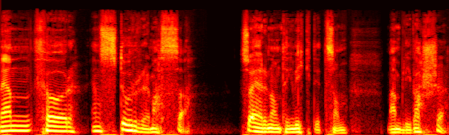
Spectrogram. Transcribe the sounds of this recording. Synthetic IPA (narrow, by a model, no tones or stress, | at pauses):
mɛnfœɾ | ɛnst̪ɵrəmasːa̰ | sɔæɖɛnɔnːt̪ʰɪŋvɪkt̪ɪɡ̚t̪sɔ̰mː | anblɪɾvaʂːə̰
